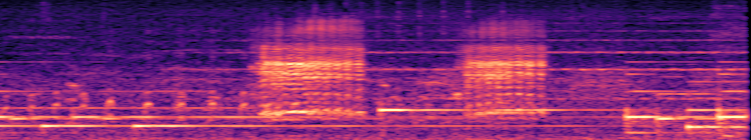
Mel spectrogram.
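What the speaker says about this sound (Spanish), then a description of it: "¿quieres una cabra?" Goat bleating repeatedly in short wavering calls, two prominent bleats standing out clearly over a light background of music and room tone.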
